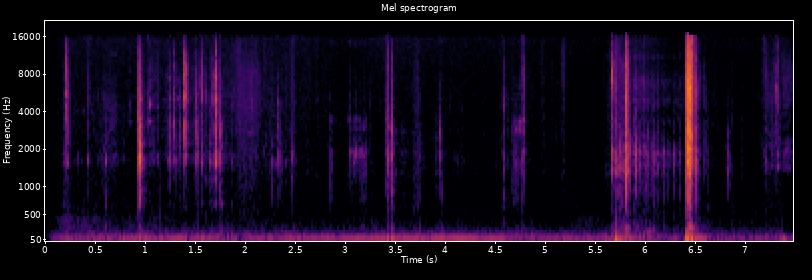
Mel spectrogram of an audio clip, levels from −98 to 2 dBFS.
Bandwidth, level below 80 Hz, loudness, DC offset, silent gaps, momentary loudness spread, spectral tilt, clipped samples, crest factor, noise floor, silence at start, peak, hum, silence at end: 16.5 kHz; -54 dBFS; -27 LUFS; under 0.1%; none; 29 LU; 2.5 dB/octave; under 0.1%; 32 dB; -67 dBFS; 0.9 s; -2 dBFS; none; 1 s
